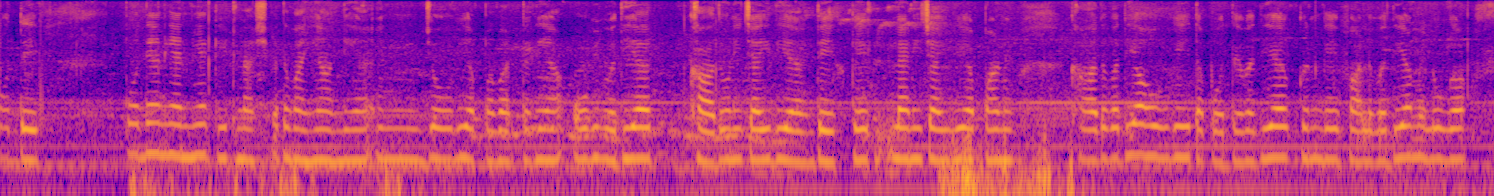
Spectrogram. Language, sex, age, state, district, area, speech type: Punjabi, female, 30-45, Punjab, Mansa, urban, spontaneous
